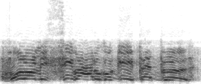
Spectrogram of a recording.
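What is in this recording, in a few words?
Hungarian tank damaged mood high, speech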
